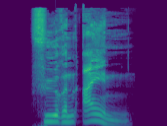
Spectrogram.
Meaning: inflection of einführen: 1. first/third-person plural present 2. first/third-person plural subjunctive I
- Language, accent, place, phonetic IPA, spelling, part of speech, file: German, Germany, Berlin, [ˌfyːʁən ˈaɪ̯n], führen ein, verb, De-führen ein.ogg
